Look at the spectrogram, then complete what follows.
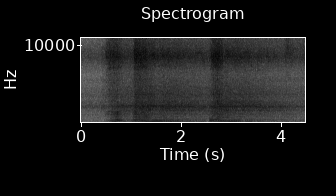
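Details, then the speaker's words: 1997 Ford Mustang SN95 V6 after replacing a broken spark plug that caused misfire: two clean throttle blips then an even steady idle, lower than before; check engine light still on. "Definitely isn't idling as high as it was. I don't think that's a problem."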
